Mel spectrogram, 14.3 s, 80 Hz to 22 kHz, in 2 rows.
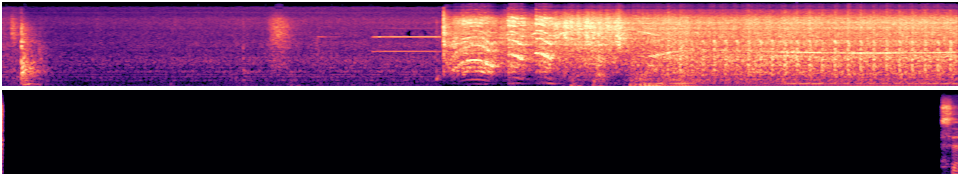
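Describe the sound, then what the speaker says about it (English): A 1999 Honda Civic engine with a worn bearing and rod knock cranks, catches and runs loudly and roughly for about four seconds, then cuts to silence. "obviously we still have a problem, that bearing, the rod knock in there"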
